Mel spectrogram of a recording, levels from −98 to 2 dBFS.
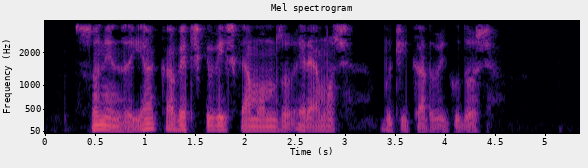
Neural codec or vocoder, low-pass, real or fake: none; 3.6 kHz; real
